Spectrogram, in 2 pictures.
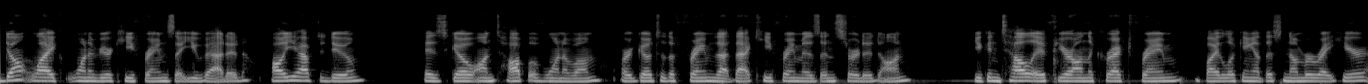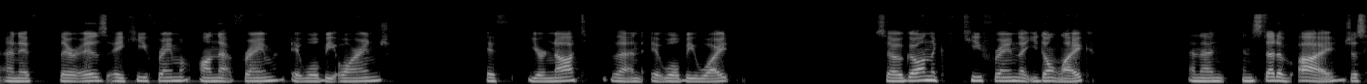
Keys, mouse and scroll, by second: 18.4 click, 24.4 click.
